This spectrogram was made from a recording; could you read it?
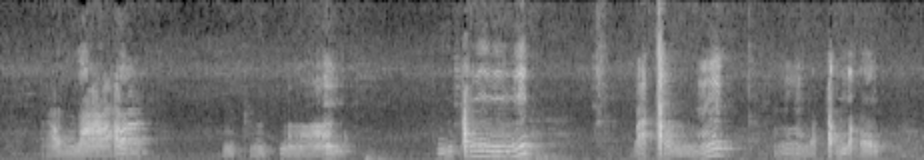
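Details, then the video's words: Talking Indian ringneck parakeet, a green parrot, giving clusters of rising and falling speech-like syllables, rich in harmonics, over a steady low electrical hum indoors. "Natural Sound of Talking Ringneck green parrot 🦜 Original audio 😯 Indian Ringneck Parrot"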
